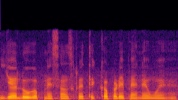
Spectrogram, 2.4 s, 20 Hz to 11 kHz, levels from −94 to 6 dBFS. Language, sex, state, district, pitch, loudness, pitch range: Hindi, male, Uttar Pradesh, Lucknow, 120 Hz, -18 LUFS, 115-125 Hz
